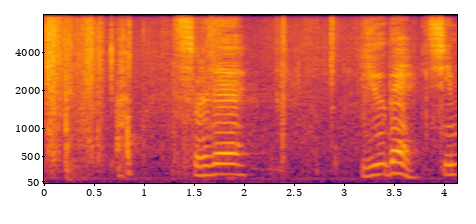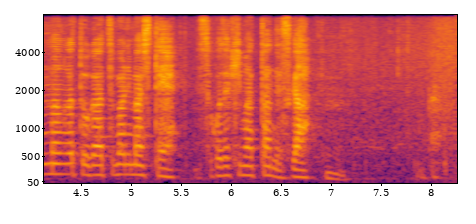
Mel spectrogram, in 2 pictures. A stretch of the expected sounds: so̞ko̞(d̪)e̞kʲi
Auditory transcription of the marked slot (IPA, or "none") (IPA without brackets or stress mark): d̪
